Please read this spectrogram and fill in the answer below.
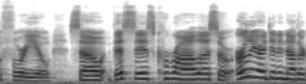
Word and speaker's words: Corolla: If you're wondering why do we call it Corala? It's spelled like Corolla like the car, but it's actually pronounced Corala.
